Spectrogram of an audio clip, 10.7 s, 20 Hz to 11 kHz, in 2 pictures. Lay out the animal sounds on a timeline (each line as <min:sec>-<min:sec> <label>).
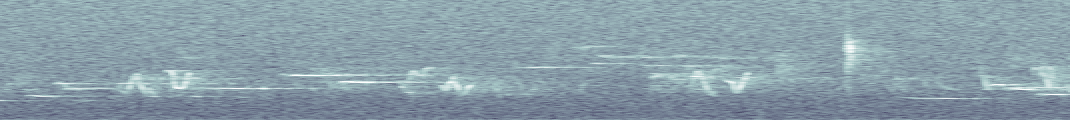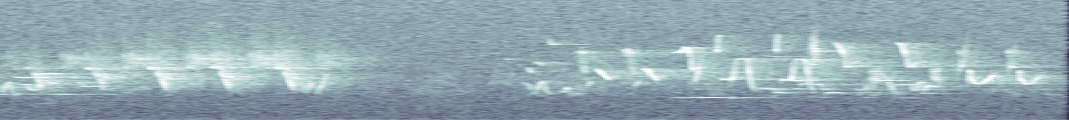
0:00.0-0:03.9 Hermit Thrush (Catharus guttatus)
0:00.6-0:10.7 Red-eyed Vireo (Vireo olivaceus)
0:04.5-0:06.2 Hermit Thrush (Catharus guttatus)
0:04.9-0:07.2 Ovenbird (Seiurus aurocapilla)
0:07.8-0:10.7 Indigo Bunting (Passerina cyanea)
0:08.7-0:10.2 Hermit Thrush (Catharus guttatus)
